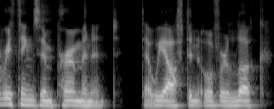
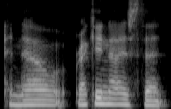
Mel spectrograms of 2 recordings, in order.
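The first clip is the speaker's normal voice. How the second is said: calm, unhurried meditation voice with long pauses; guided meditation; 3 dB quieter than usual. Acted. Teacher guiding listeners through meditation, calm and unhurried. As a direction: ease listeners into stillness.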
